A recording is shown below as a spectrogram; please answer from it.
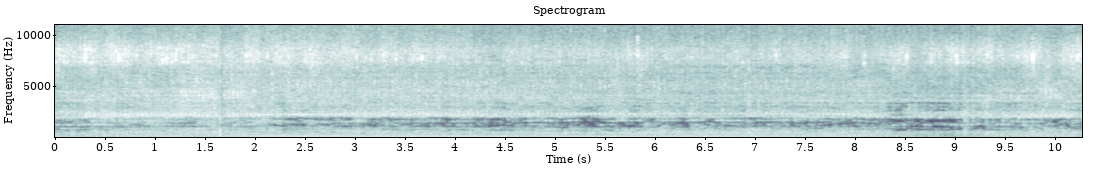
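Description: Motor scooter engine running steadily while riding, under a broad rush of wind over the microphone. The engine note and overall level drop briefly about eight and a half seconds in, then pick up again.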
